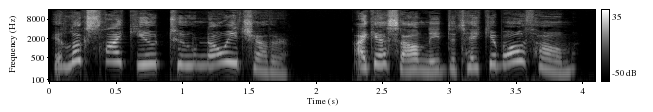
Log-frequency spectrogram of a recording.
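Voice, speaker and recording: A woman's voice: sits high, very animated, moderate pace, dry recording, clean studio sound, voice pushed up. A woman voicing a cheerful, playful seven-year-old boy in a storybook. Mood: musing. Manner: eager and playful. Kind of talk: storybook reading.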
